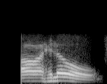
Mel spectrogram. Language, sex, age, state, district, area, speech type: Bodo, male, 30-45, Assam, Chirang, rural, conversation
